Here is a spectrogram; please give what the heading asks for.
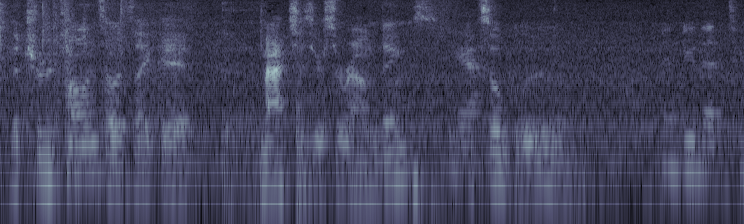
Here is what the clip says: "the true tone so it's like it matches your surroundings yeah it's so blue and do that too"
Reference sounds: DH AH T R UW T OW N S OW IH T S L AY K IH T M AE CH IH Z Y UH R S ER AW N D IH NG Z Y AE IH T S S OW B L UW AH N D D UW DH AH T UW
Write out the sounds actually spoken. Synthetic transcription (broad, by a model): DH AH T R UW T OW N S OW IH T S L AY K IH T M AE CH IH Z Y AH R S ER AW N D IH NG Z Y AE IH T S S OW B L UW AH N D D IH DH AH T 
